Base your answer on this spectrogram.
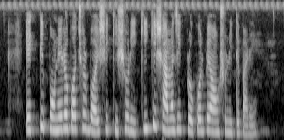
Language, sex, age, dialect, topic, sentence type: Bengali, female, 18-24, Northern/Varendri, banking, question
